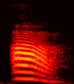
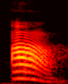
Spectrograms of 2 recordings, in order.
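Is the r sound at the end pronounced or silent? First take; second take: silent; silent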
